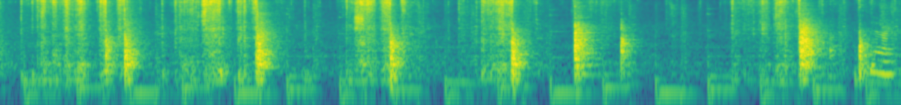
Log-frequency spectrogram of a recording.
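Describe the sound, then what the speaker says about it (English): Knife chopping a cabbage into smaller pieces on a board, a steady run of sharp, close cuts in quick bursts with brief pauses between them. "Then I turn it around the other way and cut it in smaller pieces."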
